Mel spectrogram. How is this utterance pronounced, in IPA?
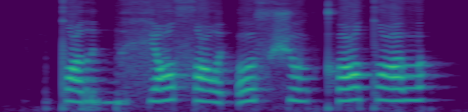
tˤ y r b ɪ x e sˤ ɑ j ʔ ɔ s ʃ y lˠ kʰ ɔ tˤ e lˠ

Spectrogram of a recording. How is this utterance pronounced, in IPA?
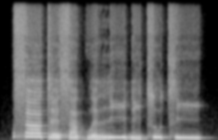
s aː˦ t ɛ˨ s a˨ kʷ ɛ˨ r iː˦ ɗ i˨ t͡s u˦ t͡s i˦

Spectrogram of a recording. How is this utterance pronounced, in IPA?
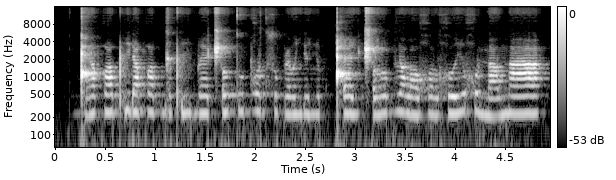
ɡ͡ǃ ɛː qʷ ɤ pʼ i ɾʲ œ qʷ iː p ɡʲ ɔ pʼ iː b ɛː t͡ʃʼ ɤ tʷ i b ʁʷ ɛ d sʷ a p ɭ ɤː ʎ ɾʲ ɤ ʎ œ p ǃʼ ɛː ʎ t͡ʃʼ ɤː b lʲ ɛ lˠ ɔ χʷ a lˠ χʷ iː χʷ œ n a lˠ n aː

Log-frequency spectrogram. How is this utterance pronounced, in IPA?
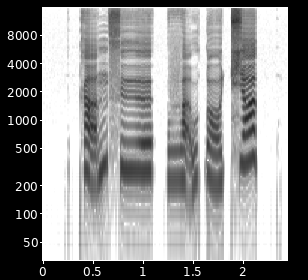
k a̰˧˥ n s ɨ˧ ə̯ | v a̰˧˥ w ɗ ɔ˨˦ t͡ɕ a˦˥ t̚

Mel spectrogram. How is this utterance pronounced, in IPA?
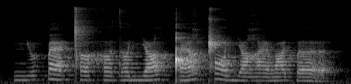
nʲ ʊ k͡p æ ǀ ʌ h ʌ d ʌ nʲ ɑ l ǃ æ ʁ ǁ ɔ nʲ ɑ ʁ æ β ɑ ɪ̯ k͡p ɜ

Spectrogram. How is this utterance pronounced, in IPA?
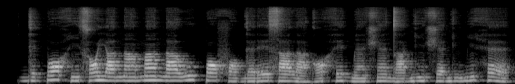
ɡ e˨ ɡ͡b ɔ˧ h ĩ˨ s ɔ˨˦ j a˧ n ã˧ m ã˦ n a˧ w u˦ k͡p ɔ˧ f ɔ˨ ɡ ɛ˨ ɾ e˧ s a˧ l a˨ ɡ ɔ˨˦ h e˦ ɡ͡b ɛ̃˧ ʃ ɛ̃˦ d a˧ ɡ ĩ˧ ʃ ɛ˧ ɡ ĩ˧ ɡ͡b ĩ˦ h ɛ˦˨

